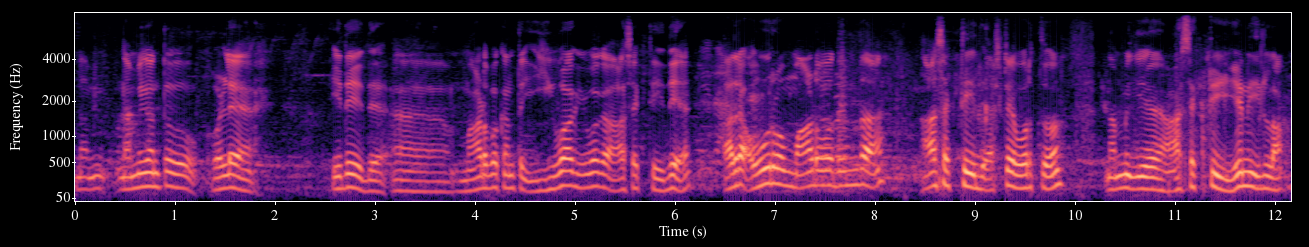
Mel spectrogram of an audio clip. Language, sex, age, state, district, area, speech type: Kannada, male, 18-30, Karnataka, Bellary, rural, spontaneous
